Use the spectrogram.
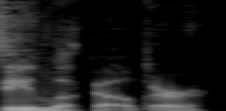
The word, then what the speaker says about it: Bielefelder: that how you say it Bea Felder yes be Felder you always have these chickens with the hard to pronounce names I like a challenge we got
